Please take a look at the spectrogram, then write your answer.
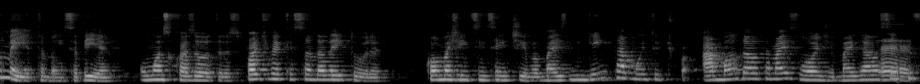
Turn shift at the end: No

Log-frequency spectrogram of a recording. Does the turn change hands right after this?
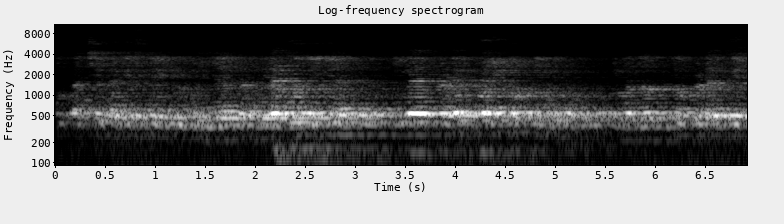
No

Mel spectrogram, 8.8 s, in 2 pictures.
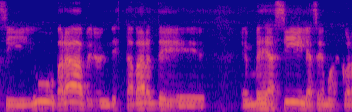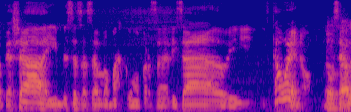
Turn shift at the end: Yes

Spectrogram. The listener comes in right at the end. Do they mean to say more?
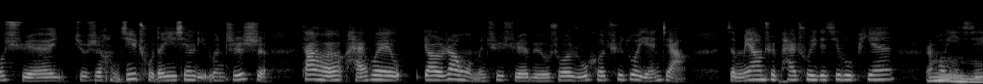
No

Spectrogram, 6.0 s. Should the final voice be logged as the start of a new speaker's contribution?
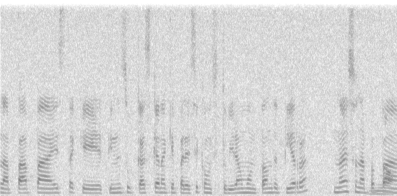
No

